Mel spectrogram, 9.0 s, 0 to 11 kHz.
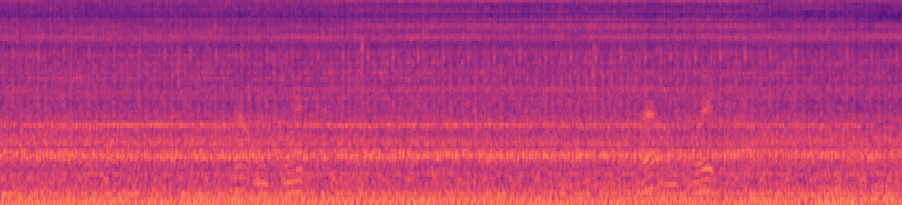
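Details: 1932 Ford Model B five-window coupe warming up after exhaust/intake manifold gasket replacement (cracked exhaust manifold), bolts retorqued: steady, even low idle, no hiss or stumble; no vacuum leaks, running pretty good.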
